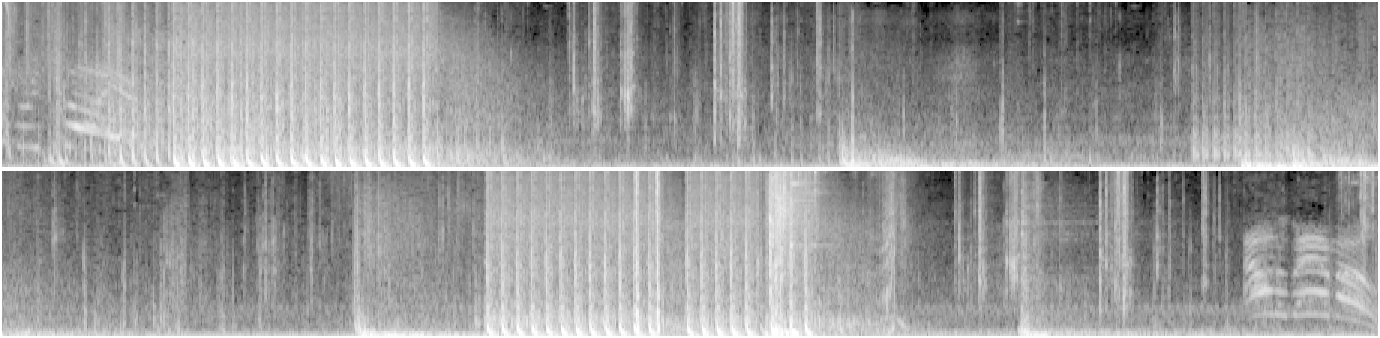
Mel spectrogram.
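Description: Video-game gunfire comes in several loud bursts of rapid shots, separated by quieter gaps that hold scattered single shots and clatter.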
